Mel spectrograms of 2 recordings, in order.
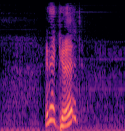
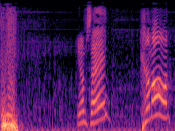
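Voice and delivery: exasperated God; 7 semitones higher, 5 dB louder than usual. Acted.

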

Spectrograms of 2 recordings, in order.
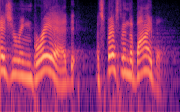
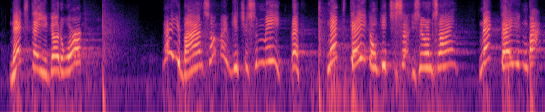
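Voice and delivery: excited; 8 semitones higher than usual. Acted. Excited imagining of better days.

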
